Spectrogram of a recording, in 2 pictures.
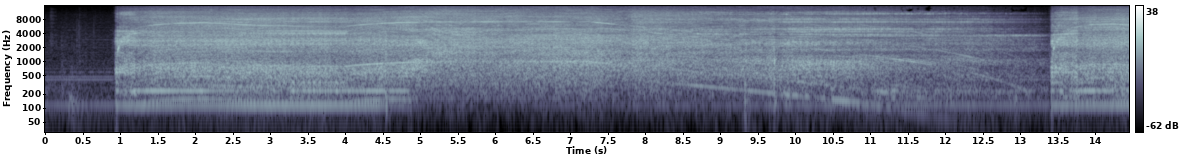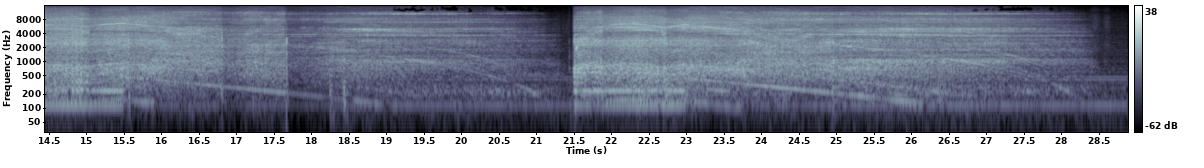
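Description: Porter-Cable biscuit joiner switched on three times, cutting biscuit slots in the board edges. Each time the motor starts suddenly and runs with a high whine, then winds down with a falling pitch before the next start.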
